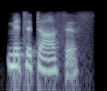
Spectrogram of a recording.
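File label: "metatarsus", English, Indian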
